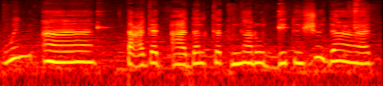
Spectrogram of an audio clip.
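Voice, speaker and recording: A woman playing a curious, outspoken young working student in a radio drama, speaking in an expressive, questioning way. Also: sits high, measured pace, over music.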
